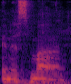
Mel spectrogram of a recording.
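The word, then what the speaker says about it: Ynys Môn: inis man inis man inis man that's how you pronounce it in the old language inis man I don't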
